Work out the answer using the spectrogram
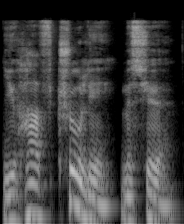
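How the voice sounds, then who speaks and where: An actor playing a brave, respectful young adventurer, earnest and formal, in a dramatic audiobook. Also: male voice, on the low side, expressive, slow. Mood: earnest, polite.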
